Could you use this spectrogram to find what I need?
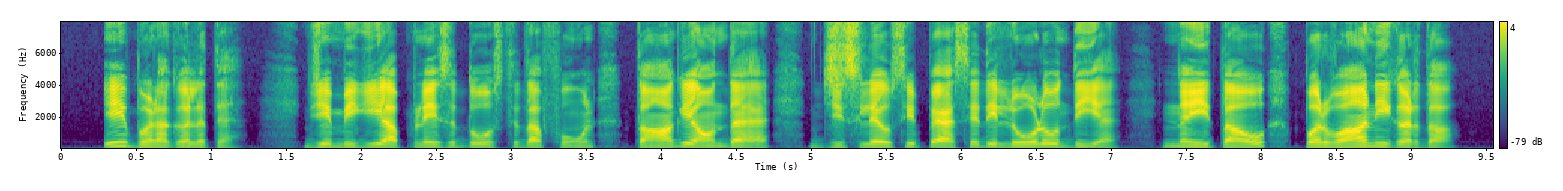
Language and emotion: Dogri, disgusted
